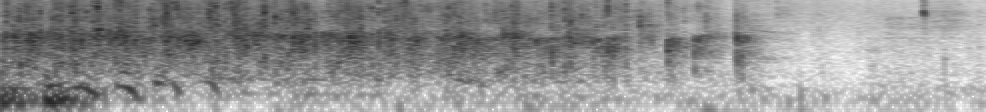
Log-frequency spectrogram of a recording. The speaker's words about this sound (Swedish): Där har vi dig. Stor applåd!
